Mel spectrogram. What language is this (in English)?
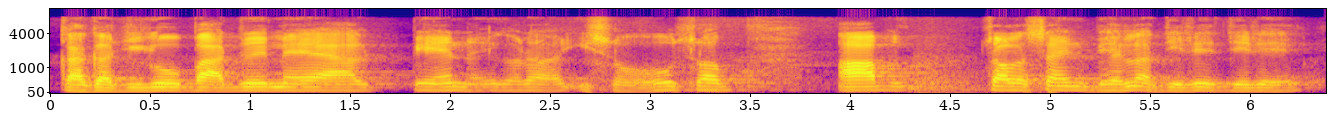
Maithili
